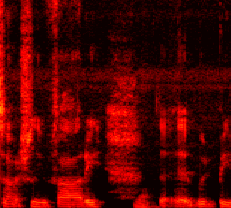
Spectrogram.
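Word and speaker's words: Mhairi: Yeah, even she says after it, it's actually pronounced Vary with the Vary. M. But it's my base mate's Mari as well. She calls herself Mari, but it's actually Vary that it would be pronounced properly.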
